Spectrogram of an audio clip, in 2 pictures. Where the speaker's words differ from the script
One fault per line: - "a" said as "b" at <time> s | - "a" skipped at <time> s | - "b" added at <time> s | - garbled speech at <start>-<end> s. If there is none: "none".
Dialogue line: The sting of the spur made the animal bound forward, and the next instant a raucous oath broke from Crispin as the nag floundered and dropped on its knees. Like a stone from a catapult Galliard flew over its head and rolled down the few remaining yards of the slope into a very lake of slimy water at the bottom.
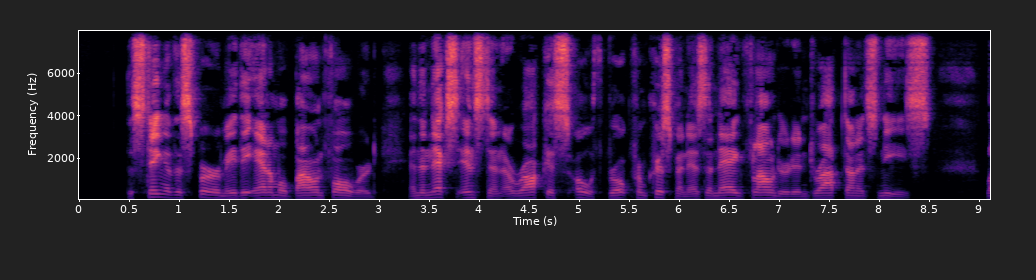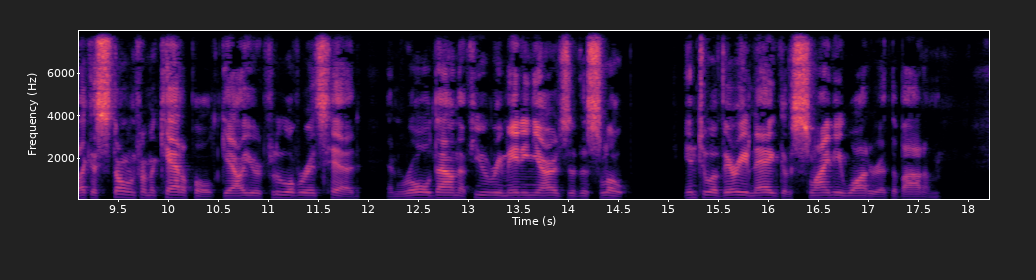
- "lake" said as "nag" at 15.8 s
